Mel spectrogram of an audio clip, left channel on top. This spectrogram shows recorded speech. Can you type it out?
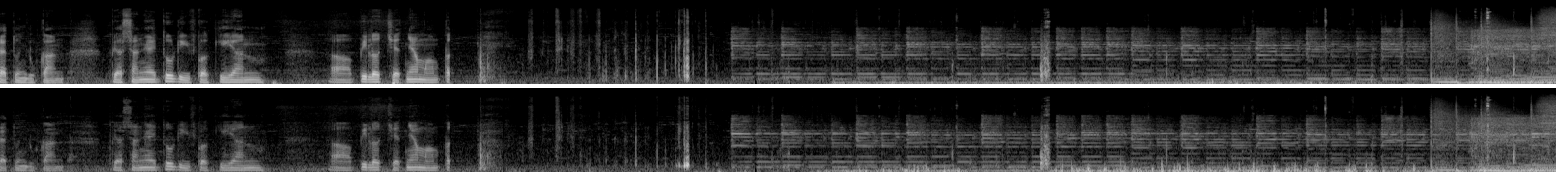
tunjukkan. Biasanya itu di bagian pilot jetnya mampet.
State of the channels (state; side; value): normal; both; correlation 0.48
